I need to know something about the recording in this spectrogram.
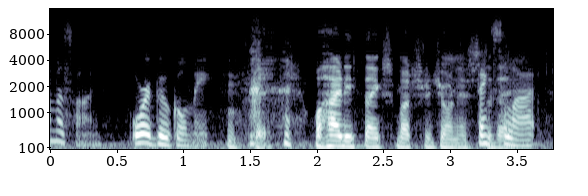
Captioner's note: laughter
